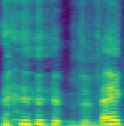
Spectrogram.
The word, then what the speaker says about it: Vivek: thing, you know, that Vivek like Cake Ramaswamy could do to be more personable to people is like pants somebody, or maybe Batwing.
